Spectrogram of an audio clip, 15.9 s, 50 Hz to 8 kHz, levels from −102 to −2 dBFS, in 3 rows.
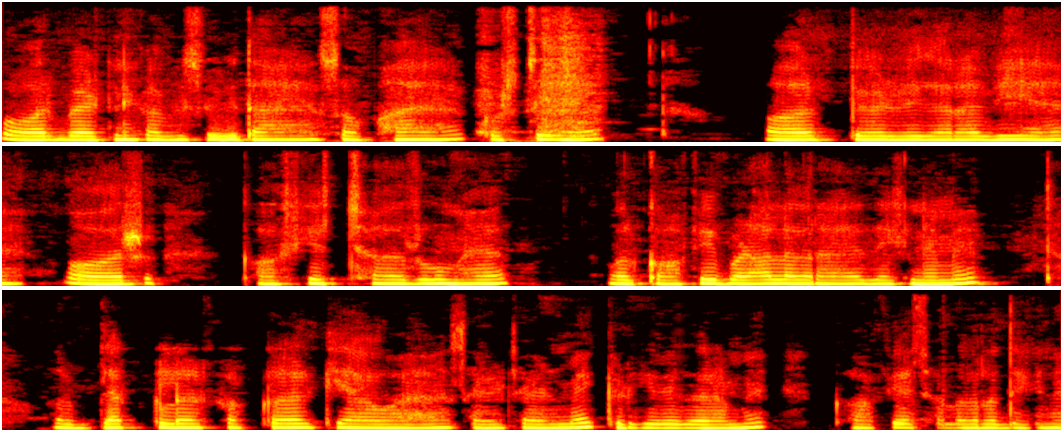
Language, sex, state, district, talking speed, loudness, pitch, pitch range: Hindi, female, Bihar, Supaul, 185 wpm, -23 LUFS, 210 Hz, 205-220 Hz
